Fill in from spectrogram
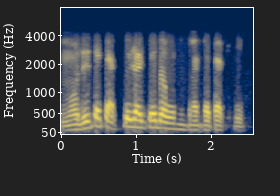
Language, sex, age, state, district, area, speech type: Odia, male, 45-60, Odisha, Mayurbhanj, rural, conversation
